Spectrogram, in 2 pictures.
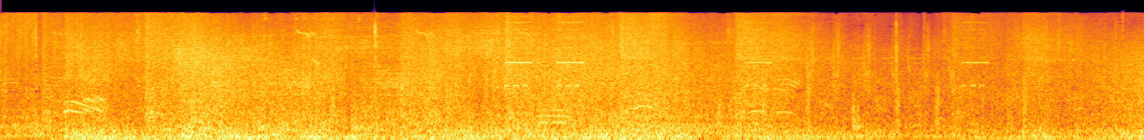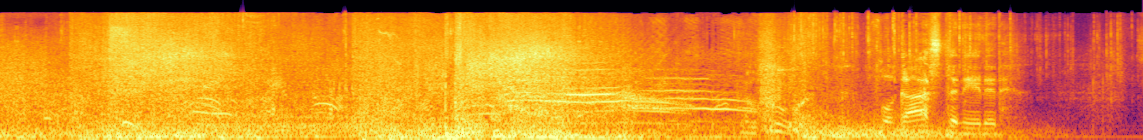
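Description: Gunfire and explosions crackle and boom in a video game.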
